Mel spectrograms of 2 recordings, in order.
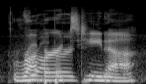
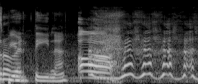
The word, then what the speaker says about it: Robertina: So, in my silly, plain English accent, it would be Robertina. Yes. Okay, that doesn't sound as cool. No. You say it again. It's Robertina.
